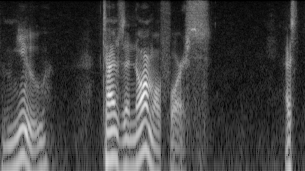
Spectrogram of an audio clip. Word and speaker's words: mu: this funny symbol pronounced mu. It's a Greek letter, it's pronounced mu, times the normal force.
